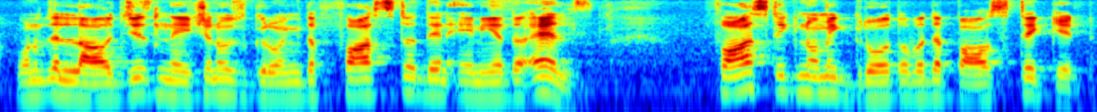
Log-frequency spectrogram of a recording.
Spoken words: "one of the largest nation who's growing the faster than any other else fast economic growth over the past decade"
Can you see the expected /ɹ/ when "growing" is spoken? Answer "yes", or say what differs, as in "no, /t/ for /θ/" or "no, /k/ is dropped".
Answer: yes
